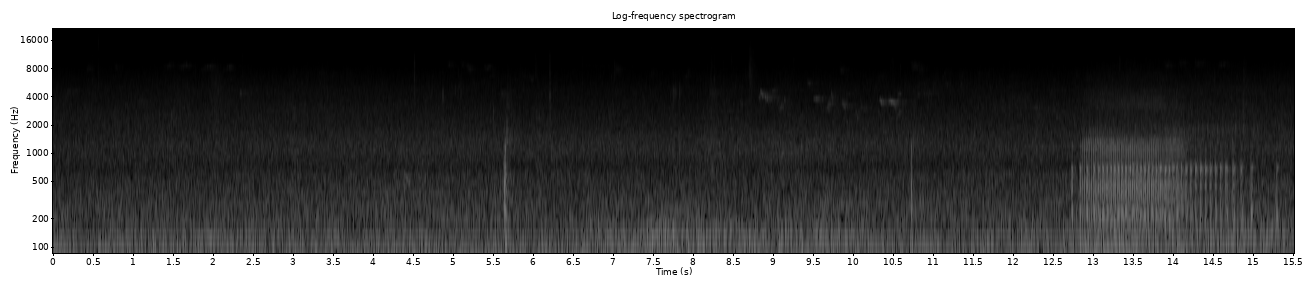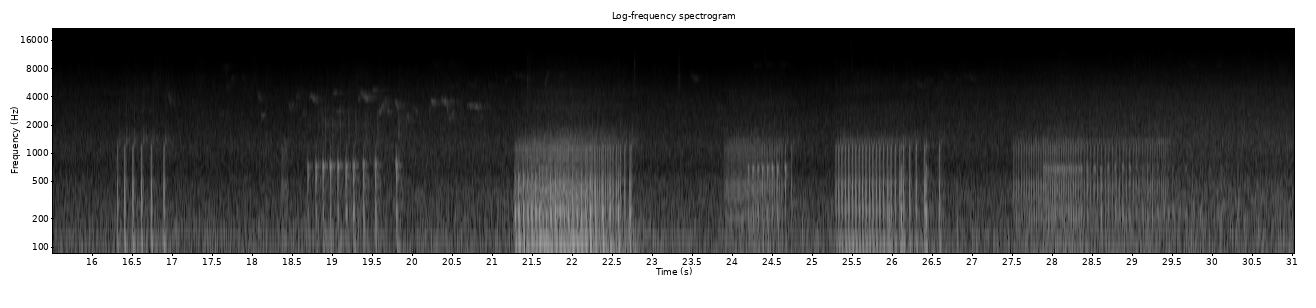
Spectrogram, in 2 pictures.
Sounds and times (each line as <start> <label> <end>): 3.6 may winds 31.0
5.4 trees creak 6.1
10.4 trees creak 31.0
